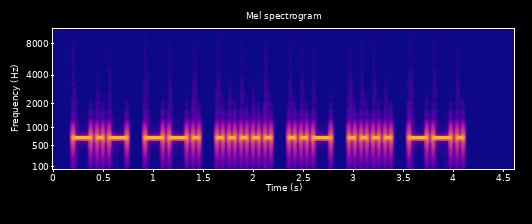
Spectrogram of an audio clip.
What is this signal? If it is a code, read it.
Morse code, heard as a keyed tone, about 21 wpm, 700 Hz. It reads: KG5UHG
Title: USA Callsign DE Callsign 20wpm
